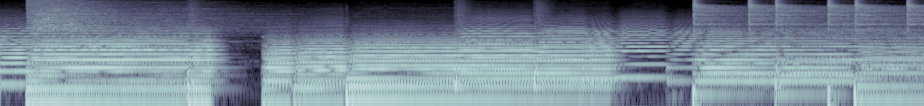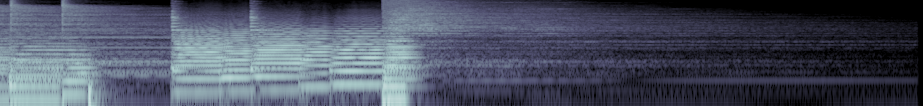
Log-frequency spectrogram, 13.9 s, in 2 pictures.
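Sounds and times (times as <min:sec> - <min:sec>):
rhythm and blues music: 0:00.2 - 0:10.1.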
